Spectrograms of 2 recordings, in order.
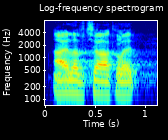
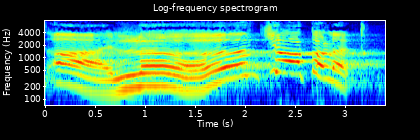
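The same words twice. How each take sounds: First: It is said in a flat monotone. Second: It is said with lively, emotional melody. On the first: It only conveys an idea. "in a monotone voice" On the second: It conveys a felt emotion. "he's communicating the emotion he feels"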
